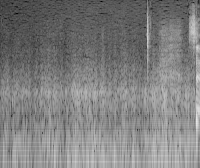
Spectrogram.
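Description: Steady road and wind noise inside a car cabin while driving at speed, with a brief click about one and a half seconds in.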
